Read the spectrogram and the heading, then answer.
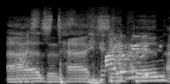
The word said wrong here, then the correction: astaxanthin: I almost said Xanax. – Astaxanthin. – Yeah. – Okay. Astaxanthin.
